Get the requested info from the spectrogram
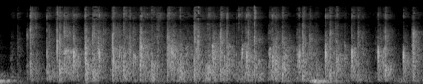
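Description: Audience applause: many hands clapping at once.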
